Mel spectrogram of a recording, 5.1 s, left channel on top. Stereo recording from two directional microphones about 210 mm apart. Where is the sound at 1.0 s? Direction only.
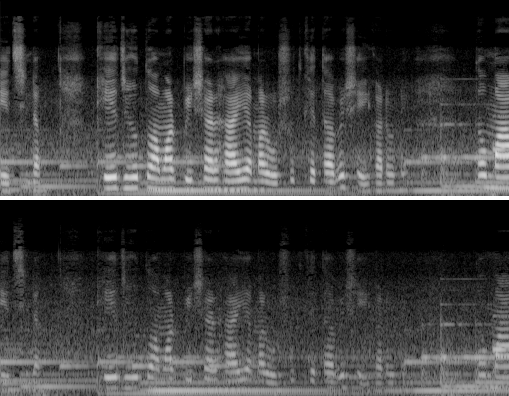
45° left (ahead or behind).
